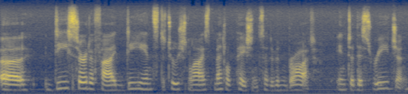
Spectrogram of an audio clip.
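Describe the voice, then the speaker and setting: A woman with a Maritime Canadian accent talks at a moderate pace, her fairly low pitch carrying fairly even intonation. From Moncton, New Brunswick, Canada. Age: 50s. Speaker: social worker. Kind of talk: oral history interview. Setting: interviewee's home. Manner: hesitant, many fillers.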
